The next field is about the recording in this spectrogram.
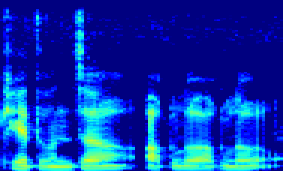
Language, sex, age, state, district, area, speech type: Nepali, male, 60+, West Bengal, Kalimpong, rural, spontaneous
